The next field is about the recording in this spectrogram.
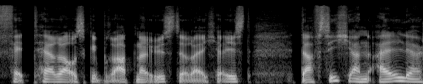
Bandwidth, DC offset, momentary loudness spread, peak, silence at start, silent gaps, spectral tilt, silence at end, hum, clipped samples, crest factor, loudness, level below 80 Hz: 17 kHz; under 0.1%; 6 LU; -2 dBFS; 0 s; none; -4.5 dB/octave; 0 s; none; under 0.1%; 20 dB; -21 LUFS; -54 dBFS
